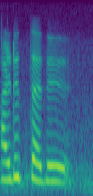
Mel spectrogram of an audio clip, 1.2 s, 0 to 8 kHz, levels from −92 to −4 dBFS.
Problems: constant background noise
